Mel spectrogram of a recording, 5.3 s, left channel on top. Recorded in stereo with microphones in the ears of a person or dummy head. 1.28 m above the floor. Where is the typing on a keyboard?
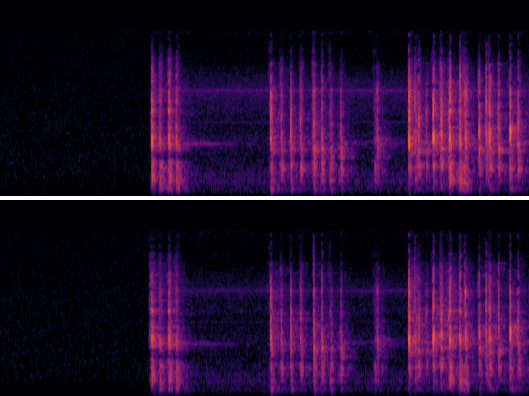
20° left (ahead or behind), 0.9 m.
